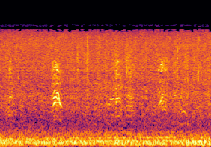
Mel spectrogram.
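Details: Snow geese on the Richelieu River, a few clear yelping honks near the start and end, with softer distant calls between, over heavy low-pitched wind or water noise.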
